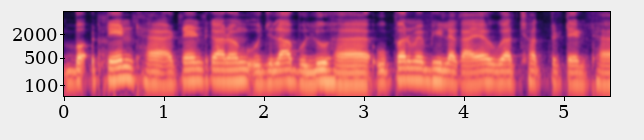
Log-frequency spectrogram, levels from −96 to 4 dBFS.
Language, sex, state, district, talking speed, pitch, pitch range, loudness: Hindi, male, Jharkhand, Garhwa, 195 wpm, 120 Hz, 110-130 Hz, -15 LUFS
